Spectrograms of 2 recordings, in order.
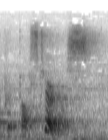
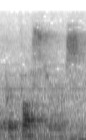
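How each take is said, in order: First: The pitch rises then falls on the stressed syllable. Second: The pitch falls from low on the stressed syllable. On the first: "Rise fall" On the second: "Low fall"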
